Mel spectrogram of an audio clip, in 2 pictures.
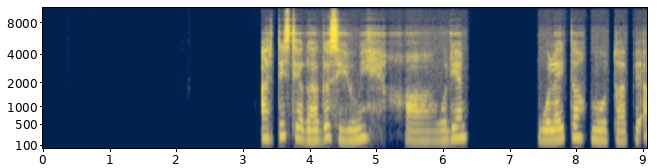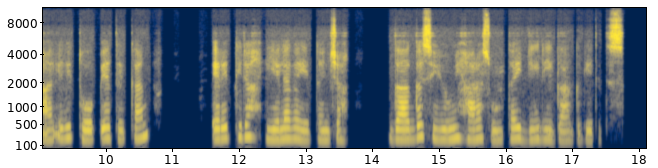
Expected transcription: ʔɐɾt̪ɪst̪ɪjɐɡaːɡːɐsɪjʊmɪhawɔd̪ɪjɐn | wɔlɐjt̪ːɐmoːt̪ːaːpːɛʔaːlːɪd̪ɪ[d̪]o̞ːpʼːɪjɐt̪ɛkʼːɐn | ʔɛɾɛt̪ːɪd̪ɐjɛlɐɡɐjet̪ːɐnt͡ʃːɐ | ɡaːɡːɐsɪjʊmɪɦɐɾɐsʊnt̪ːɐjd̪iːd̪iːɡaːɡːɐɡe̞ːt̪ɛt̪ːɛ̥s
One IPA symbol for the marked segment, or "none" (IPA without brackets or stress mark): t̪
